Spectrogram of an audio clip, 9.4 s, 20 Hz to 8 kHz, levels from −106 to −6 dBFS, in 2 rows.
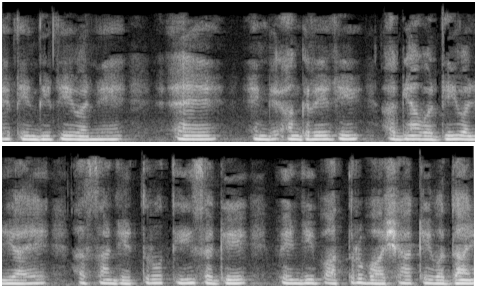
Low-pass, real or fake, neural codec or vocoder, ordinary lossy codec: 7.2 kHz; real; none; AAC, 32 kbps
